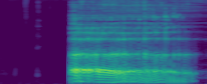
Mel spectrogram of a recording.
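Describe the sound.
A woman's long, loud burp: one drawn-out belch lasting about a second, heard alone with no talk.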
